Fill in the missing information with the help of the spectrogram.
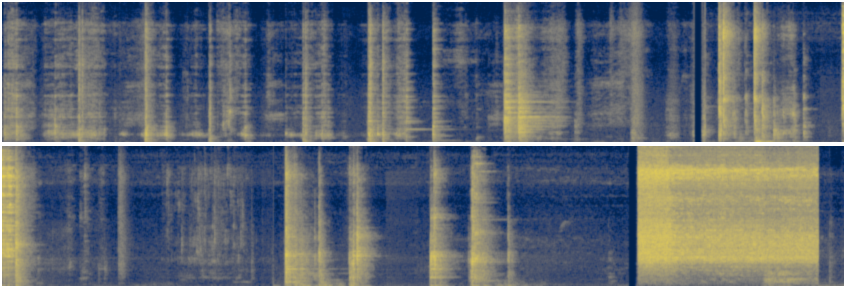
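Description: Scattered clinks and knocks of vegetables and hands against an aluminium pressure cooker pan as ingredients are added. Near the end a pressure cooker whistle lets off steam in a loud, steady hiss for about two seconds, then cuts off suddenly.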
